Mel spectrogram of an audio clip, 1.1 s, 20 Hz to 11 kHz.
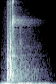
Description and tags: snd ImpactNormalWood01
metal impact of a wheelchair with wood, recorded with a TASCAM DR100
